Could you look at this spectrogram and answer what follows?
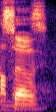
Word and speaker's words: Salmons: It was Salmons, right? Yeah, yeah Salmons. So like multiple, like the plural of salmon.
